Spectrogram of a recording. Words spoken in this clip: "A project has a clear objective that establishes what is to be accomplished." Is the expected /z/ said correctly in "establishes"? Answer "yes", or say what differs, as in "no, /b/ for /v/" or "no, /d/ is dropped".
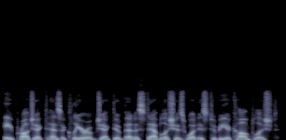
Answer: yes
